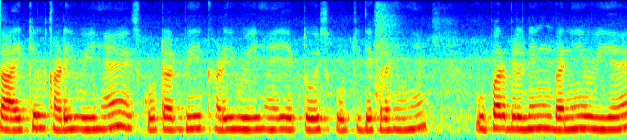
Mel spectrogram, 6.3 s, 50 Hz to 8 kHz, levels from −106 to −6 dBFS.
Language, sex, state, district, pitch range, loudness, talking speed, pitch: Hindi, female, Chandigarh, Chandigarh, 205-225 Hz, -17 LUFS, 190 wpm, 210 Hz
